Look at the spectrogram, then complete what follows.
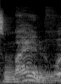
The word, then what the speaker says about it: Smilo: Es heißt Smilo. Es wird amerikanisch oder englisch oder wie auch immer ausgesprochen. Ich weiß gar nicht warum, aber es wird einfach so ausgesprochen.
